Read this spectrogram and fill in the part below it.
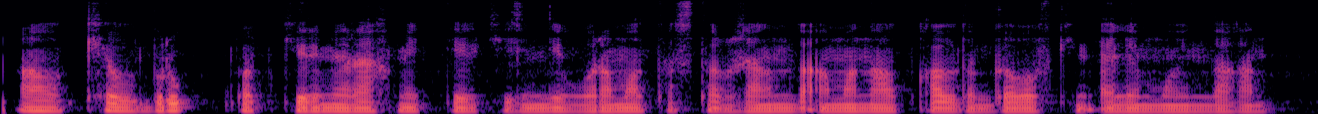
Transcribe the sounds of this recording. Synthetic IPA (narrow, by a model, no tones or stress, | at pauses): ɑlˠkʲʰelˠbɾukb̥ɑpkʲe̞ɾɪmeɾɑχme̞t̪̚d̪e̞ɾkʲʰe̞zɪnd̪e̞wo̞ɾɑmɑlˠt̪ʰɑst̪əɾəpʒɑnəmd̪ə̰ʔɑmɑnɑlˠəp̚qʰɑlˠd̪əɡolˠofkʲʰinæle̞mwo̞jənd̪ɑʁɑn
